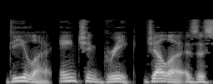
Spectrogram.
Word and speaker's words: Gela: Gela, Italian pronunciation, Gela, Ancient Greek, Gela is a city and commune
